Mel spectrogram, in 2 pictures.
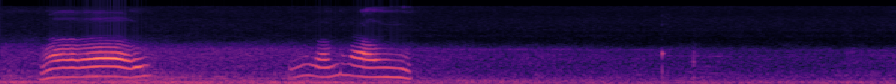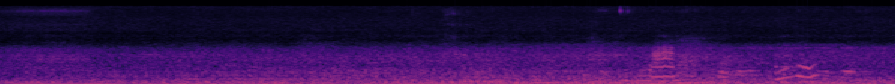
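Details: Wary brown kitten offered fish sausage gives two quick wavering meows in the opening seconds, then only faint, softer mews against steady low rumble.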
